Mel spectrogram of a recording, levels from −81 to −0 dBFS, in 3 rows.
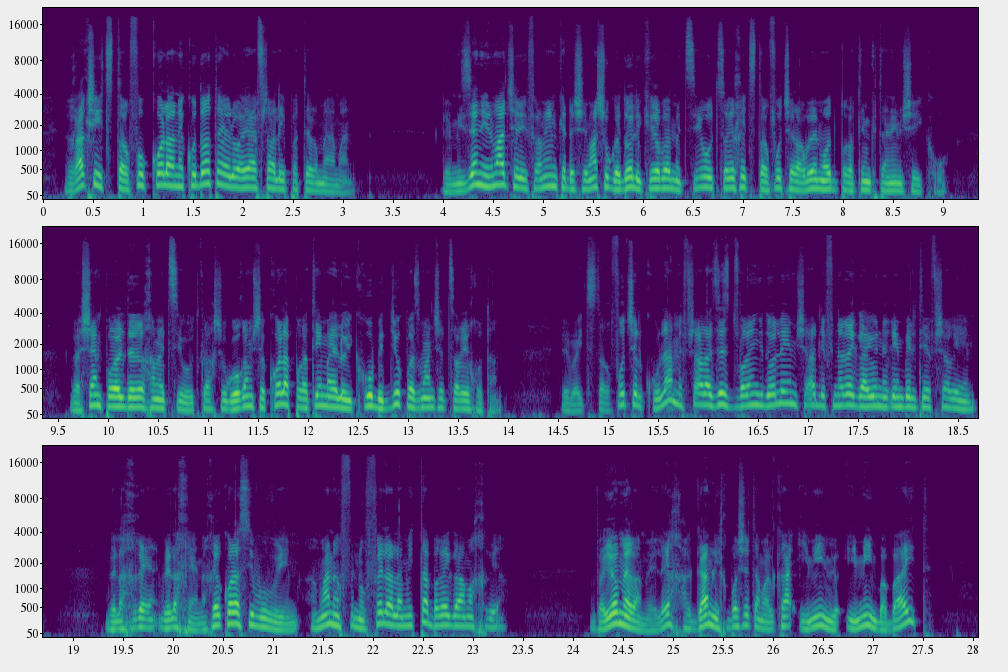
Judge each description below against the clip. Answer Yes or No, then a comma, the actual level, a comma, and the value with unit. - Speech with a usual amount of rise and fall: No, wide, 5.7 semitones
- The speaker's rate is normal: No, fast, 155 wpm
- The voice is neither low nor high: Yes, medium, 155 Hz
